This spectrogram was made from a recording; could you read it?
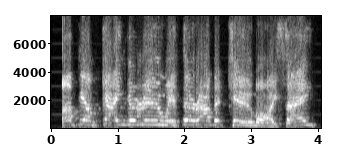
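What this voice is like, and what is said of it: Attempted Australian accent sounding Cockney. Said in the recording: “I keep doing Cockney. I can't do Australian. ... you gave a bad impression.”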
